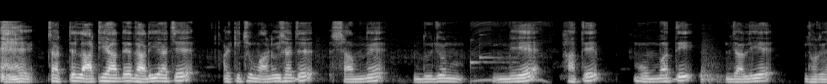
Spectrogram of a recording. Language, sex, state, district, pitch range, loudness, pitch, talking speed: Bengali, male, West Bengal, Malda, 130-155 Hz, -16 LUFS, 145 Hz, 130 wpm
